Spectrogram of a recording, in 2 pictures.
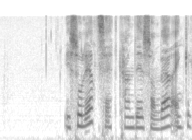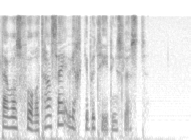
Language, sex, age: Norwegian, female, 53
